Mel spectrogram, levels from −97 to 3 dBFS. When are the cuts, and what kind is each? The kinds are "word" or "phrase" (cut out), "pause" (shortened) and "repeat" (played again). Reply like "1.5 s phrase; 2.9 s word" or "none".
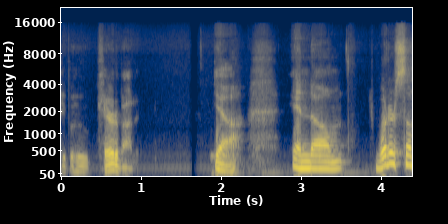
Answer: none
